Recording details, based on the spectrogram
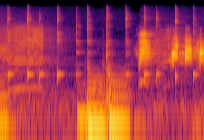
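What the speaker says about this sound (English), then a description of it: "Have you ever wondered how an angry duck sounds? This is how it sounds." A robotic Aflac duck toy lets out an angry electronic quack: several short, harsh, bleating calls close to the microphone, with brief pauses between them.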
